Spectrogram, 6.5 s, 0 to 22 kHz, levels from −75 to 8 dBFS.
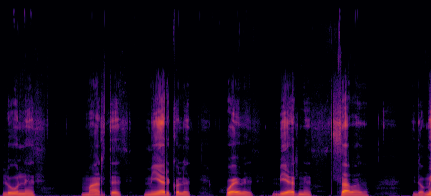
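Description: Speech streamed in one-second chunks suffers a gap between chunks, leaving 20 ms silences at 0.90, 1.92, 2.94, 3.96, 4.98 and 6.00 s that rhythmically puncture the sound.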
